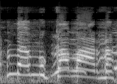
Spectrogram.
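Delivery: high, loud, laughing mock threat; playful threat. Real, not acted. Wife laughing as she jokingly threatens husband with a punch.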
